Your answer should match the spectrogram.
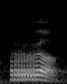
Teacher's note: र is a post एल्वेलार frictionless कंटिन्यूएंट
